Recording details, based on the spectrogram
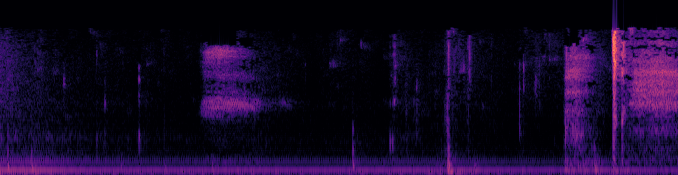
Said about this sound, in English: time for me to have a little sip of my tea here, my morning tea.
